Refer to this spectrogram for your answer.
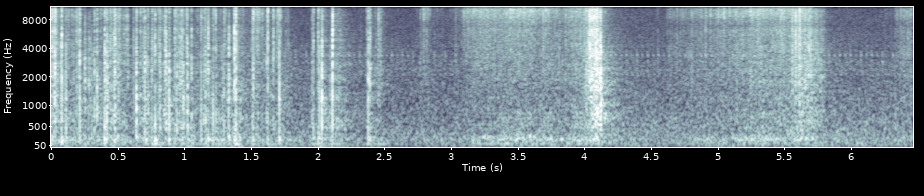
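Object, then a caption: Silver glitter foam sheet. Long dark nails scratch fast and hard across a flat silver glitter sheet, likely glitter foam, first with one hand and then with both. Dense, bright, rasping scratches crowd the first two seconds, then thin into separate strokes. Longer, steady hissing scrapes follow, with a louder rough swipe near the fourth second.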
